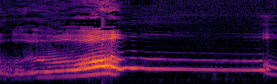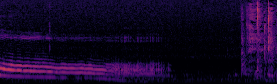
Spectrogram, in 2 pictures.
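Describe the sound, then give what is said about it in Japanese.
A person imitates a wild wolf's howl: one long unbroken cry that starts thin, swells and rises to a loud peak, then holds a steady tone that slowly sinks and fades. “一方野生の狼はと申しますと、これ逆なんですって。初めは細くてだんだんだんだんだんこう拡大をしていく、音楽用語でいうクレッシェンドというやつ。”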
